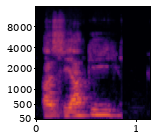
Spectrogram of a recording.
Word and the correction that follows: Hajime Asaoka: you know, the guy who's self-taught. – Yeah, Hajime Asaoka.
